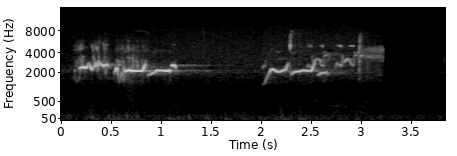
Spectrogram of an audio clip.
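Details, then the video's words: Common starling singing a scratchy, warbling run of notes, then a rising wheezy phrase with squeaky whistles, ending abruptly. "Pássaro Estorninho,conheça o seu Canto ! Estorninho Malhado"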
